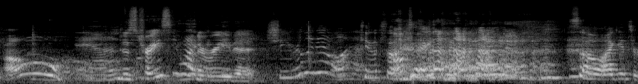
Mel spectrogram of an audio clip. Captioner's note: laughter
